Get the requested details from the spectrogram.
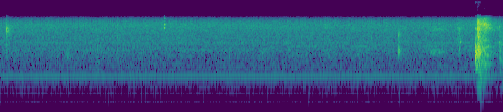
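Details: A quiet room, then a single abrupt, ordinary sneeze near the end.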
